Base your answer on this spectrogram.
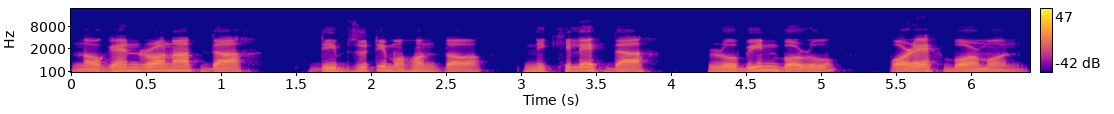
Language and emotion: Assamese, neutral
